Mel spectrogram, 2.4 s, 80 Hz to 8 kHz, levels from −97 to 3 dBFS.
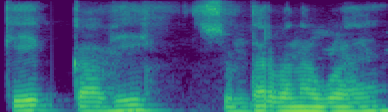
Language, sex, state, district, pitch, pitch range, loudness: Hindi, male, Uttar Pradesh, Budaun, 125 Hz, 115-130 Hz, -23 LUFS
